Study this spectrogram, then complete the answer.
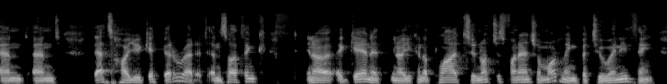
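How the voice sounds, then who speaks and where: A man talks at a very fast pace with lively intonation and a fairly low pitch. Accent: South African. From South Africa. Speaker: finance professional. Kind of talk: interview. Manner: halting, many fillers and repeats.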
